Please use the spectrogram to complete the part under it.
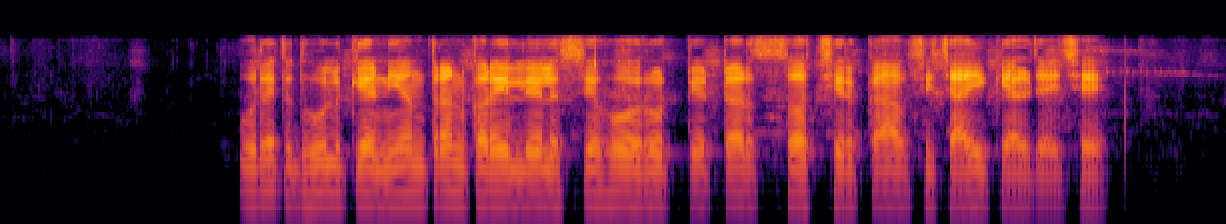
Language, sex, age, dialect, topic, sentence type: Maithili, male, 31-35, Eastern / Thethi, agriculture, statement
